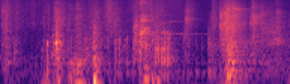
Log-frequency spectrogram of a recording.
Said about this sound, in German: Diesmal war es nicht mein Hund, der im Hintergrund Geräusche gemacht hat.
